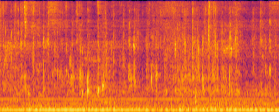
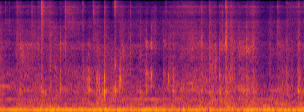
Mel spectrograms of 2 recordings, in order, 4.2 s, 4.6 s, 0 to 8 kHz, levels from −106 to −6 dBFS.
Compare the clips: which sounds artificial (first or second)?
second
